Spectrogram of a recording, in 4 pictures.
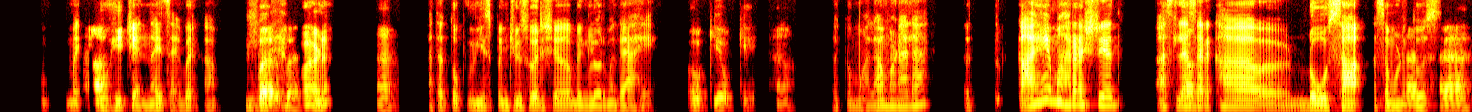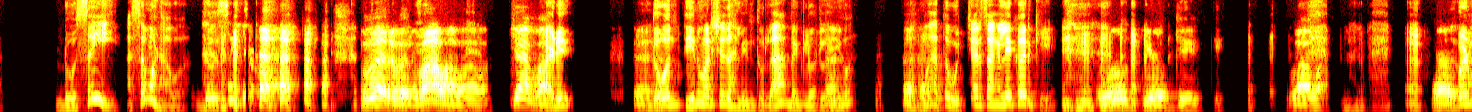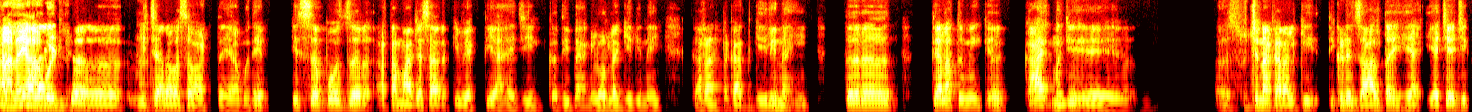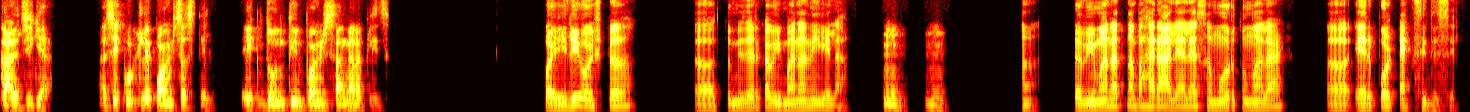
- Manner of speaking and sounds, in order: other background noise; chuckle; tapping; laugh; chuckle; in Hindi: "क्या बात है!"; chuckle; in English: "सपोज"
- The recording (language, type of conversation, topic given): Marathi, podcast, नवीन शहरात किंवा ठिकाणी गेल्यावर तुम्हाला कोणते बदल अनुभवायला आले?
